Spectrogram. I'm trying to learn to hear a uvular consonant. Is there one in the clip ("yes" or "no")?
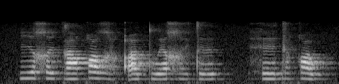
yes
